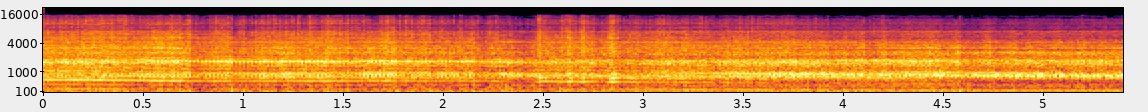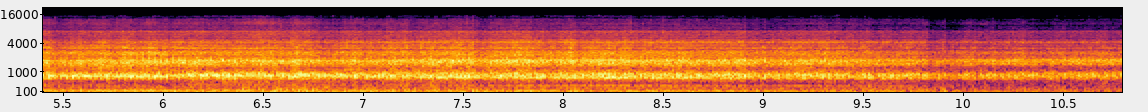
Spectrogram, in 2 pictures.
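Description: Motorcycle engine running at track speed, heard from a camera mounted on the bike, with the engine note drifting slowly lower over several seconds. The sound begins to fade out near the end.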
